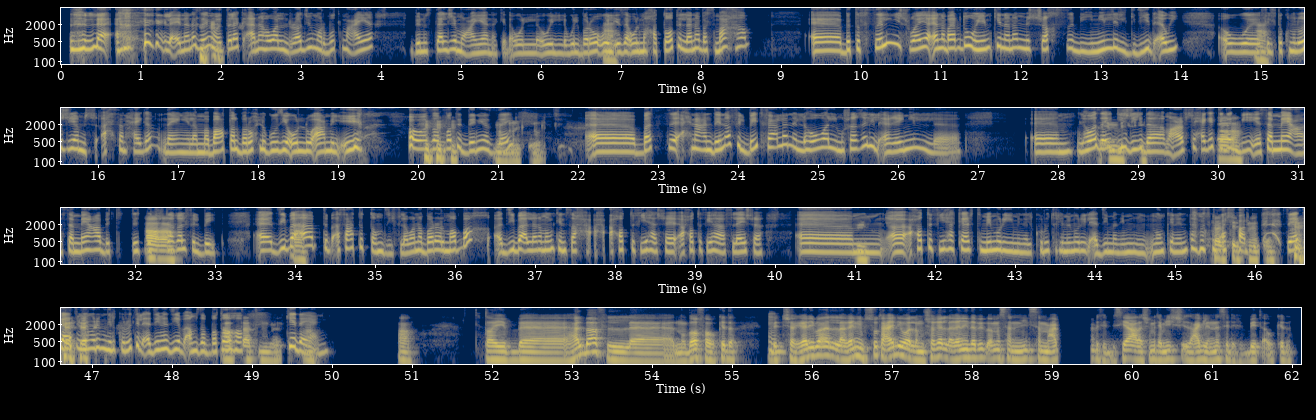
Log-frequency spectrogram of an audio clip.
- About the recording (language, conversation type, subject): Arabic, podcast, إزاي بتفصل عن الموبايل لما تحب ترتاح؟
- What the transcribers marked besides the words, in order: chuckle; laugh; in English: "بنوستالجيا"; tapping; laugh; in English: "الDJ"; in English: "فلاشة"; in English: "memory"; in English: "الmemory"; laughing while speaking: "ممكن أنت ما تبقاش عارف"; in English: "memory"; laugh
